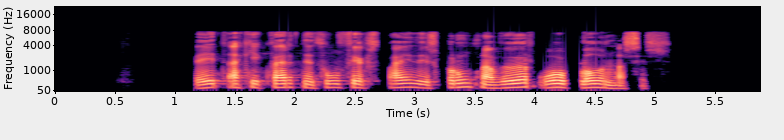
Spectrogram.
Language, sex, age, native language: Icelandic, male, 30-39, Icelandic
